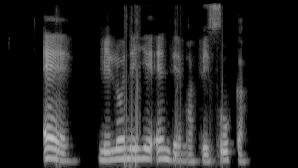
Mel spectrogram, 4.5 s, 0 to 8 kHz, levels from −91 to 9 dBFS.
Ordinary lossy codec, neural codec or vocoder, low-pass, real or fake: AAC, 32 kbps; autoencoder, 48 kHz, 128 numbers a frame, DAC-VAE, trained on Japanese speech; 7.2 kHz; fake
